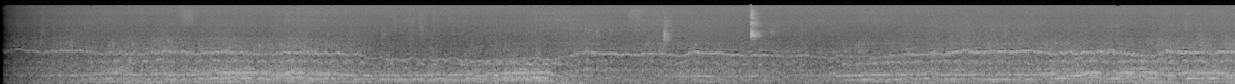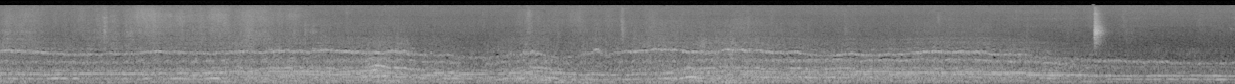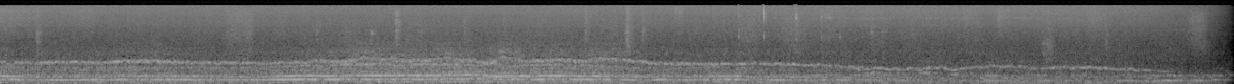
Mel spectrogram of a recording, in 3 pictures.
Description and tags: Wind Whistling Window Frame
I recorded the sound of wind whistling in a frame of our window on a windy day.
Window is located on the lodgia (windowed balcony).
Howling-Window-Frame, Weather, Whistling, Wind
